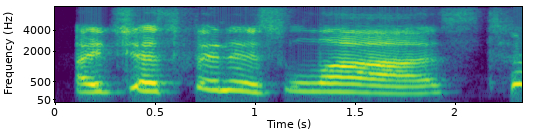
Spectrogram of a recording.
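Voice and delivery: high, slow laughing imitation of a crying teen; mock crying. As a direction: wail it through fake sobs. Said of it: "and she's crying".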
